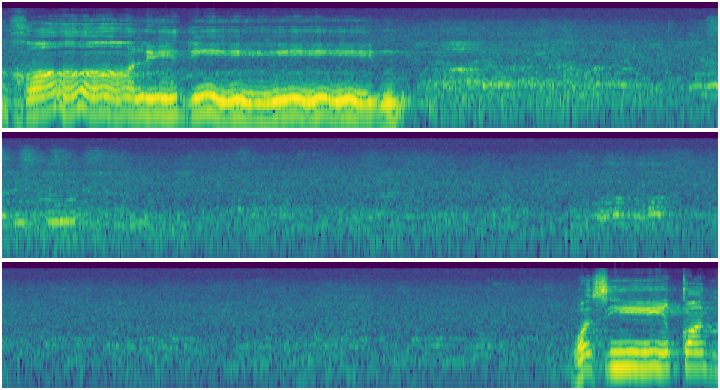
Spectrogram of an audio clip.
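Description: An elderly man sings with a wavering, drawn-out voice through a microphone.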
